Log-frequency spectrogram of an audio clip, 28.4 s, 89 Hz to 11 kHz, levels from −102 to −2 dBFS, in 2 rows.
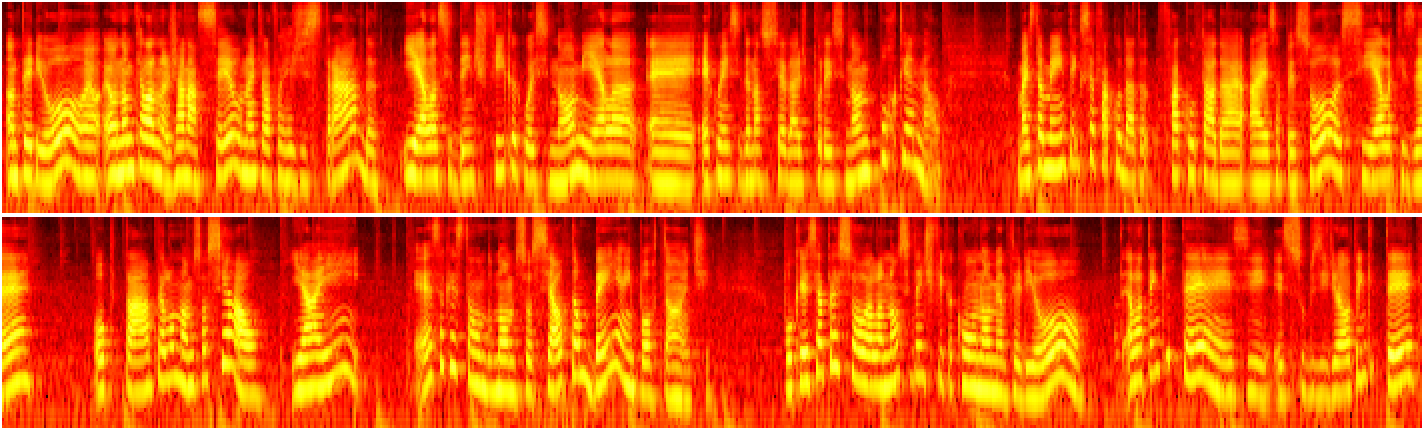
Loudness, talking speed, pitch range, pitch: -27 LUFS, 175 wpm, 195-255 Hz, 215 Hz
